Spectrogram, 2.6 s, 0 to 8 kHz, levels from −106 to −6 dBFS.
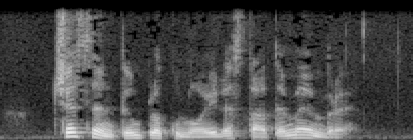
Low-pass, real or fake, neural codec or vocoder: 7.2 kHz; real; none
